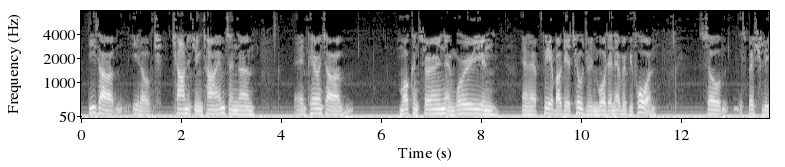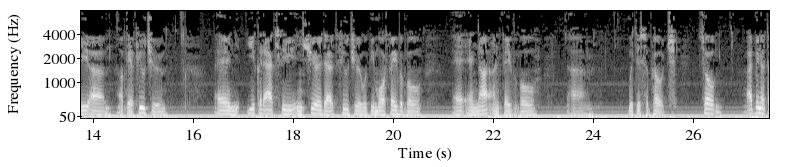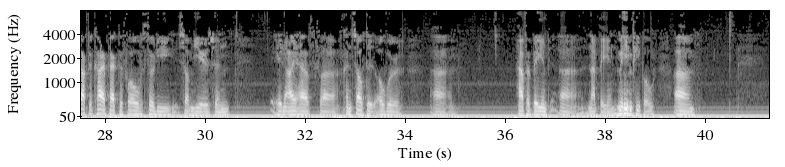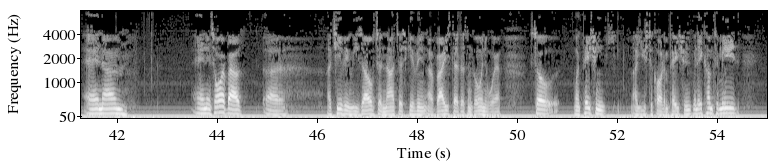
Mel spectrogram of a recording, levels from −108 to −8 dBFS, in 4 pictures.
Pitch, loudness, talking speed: 95 Hz, -21 LUFS, 120 wpm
